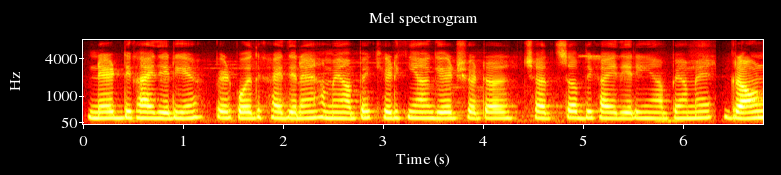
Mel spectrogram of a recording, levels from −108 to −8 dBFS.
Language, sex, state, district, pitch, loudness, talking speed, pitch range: Hindi, female, Bihar, Purnia, 220 Hz, -19 LUFS, 240 wpm, 215-230 Hz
